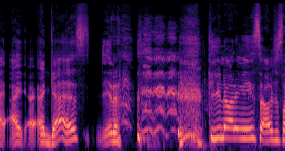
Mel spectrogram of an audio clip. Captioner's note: laughs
